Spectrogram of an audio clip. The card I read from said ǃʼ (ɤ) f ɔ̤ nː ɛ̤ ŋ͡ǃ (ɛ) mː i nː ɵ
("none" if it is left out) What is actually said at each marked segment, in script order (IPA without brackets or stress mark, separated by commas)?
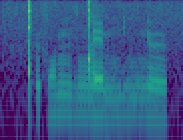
ɵ, ɛ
